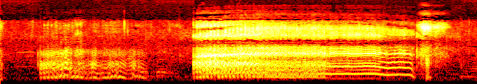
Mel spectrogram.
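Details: A Chihuahua dog grumbles softly at first, then bursts into a louder, sustained growl. The growl slides into a descending whine and ends with a brief sharp click.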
